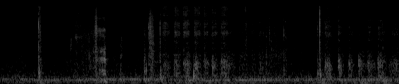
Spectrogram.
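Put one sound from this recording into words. A crayon scratches across paper.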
